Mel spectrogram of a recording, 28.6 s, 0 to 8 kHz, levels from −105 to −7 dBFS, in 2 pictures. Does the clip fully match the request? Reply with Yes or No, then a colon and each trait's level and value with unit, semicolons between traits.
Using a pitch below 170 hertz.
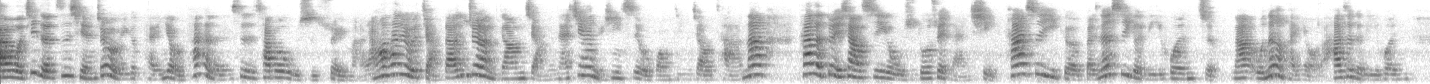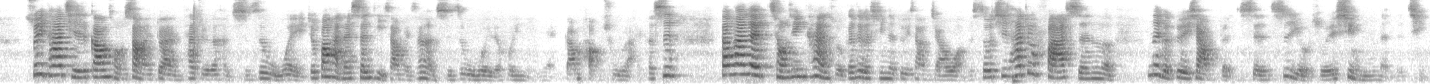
No: high, 220 Hz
